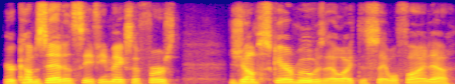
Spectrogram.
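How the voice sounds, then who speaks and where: A male play-by-play commentator with a slightly higher voice who keeps up a chatty, excited flow, hyping each move and bantering with his partner. He calls the game in a relaxed, casual way. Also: moderate pace. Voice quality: deep radio voice. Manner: chatty, hyped, talks to co-host.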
